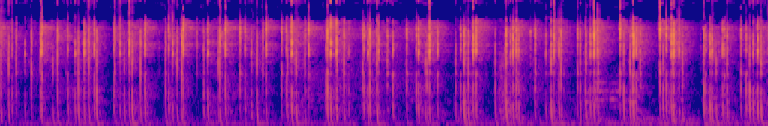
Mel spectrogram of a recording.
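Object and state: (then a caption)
Bamboo slotted spatula. A slotted bamboo spatula of solid wood is held in both hands and tapped and scratched with long painted nails. Quick, irregular, dry clicking taps and scratchy strokes sound bright and crisp with no ring, over a faint steady low hum. The level stays quiet throughout.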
